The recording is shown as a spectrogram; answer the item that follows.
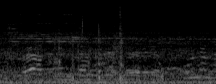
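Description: Men's voices chattering in a crowd, with two sharp clicks near the middle.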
